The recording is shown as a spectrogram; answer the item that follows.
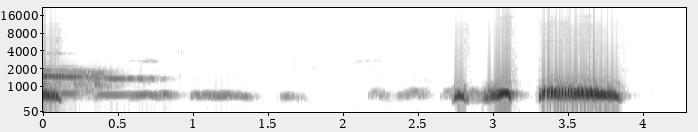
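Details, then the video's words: Spotted dove used to lure wild doves into a trap. Faint trailing notes are followed by one clear cooing phrase: two short rounded notes, then a half-second, buzzy, low coo. "Chim Cu Mồi Gáy Giọng Cũng Hay Dùng Kích Bổi Cũng Hiệu Quả"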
